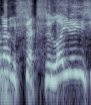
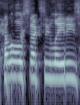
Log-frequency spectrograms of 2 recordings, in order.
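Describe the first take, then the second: First: It is said in a British accent. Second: It is said without a British accent. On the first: The speaker calls it right. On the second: The speaker calls it wrong.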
